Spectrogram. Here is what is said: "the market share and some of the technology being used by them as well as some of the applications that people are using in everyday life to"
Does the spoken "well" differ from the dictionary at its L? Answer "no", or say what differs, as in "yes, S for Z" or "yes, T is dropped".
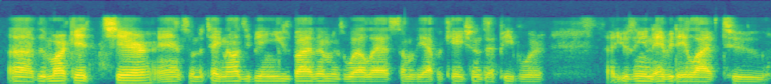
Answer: no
